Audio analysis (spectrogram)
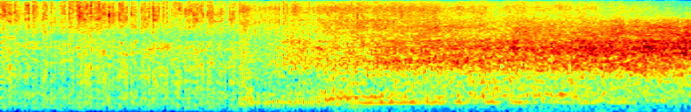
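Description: Pro Modified drag race cars at an NHRA event in Las Vegas, including a twin-turbocharged Camaro, produce a continuous loud engine roar that climbs in pitch partway through as they accelerate, with no talk.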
